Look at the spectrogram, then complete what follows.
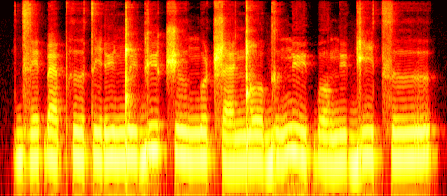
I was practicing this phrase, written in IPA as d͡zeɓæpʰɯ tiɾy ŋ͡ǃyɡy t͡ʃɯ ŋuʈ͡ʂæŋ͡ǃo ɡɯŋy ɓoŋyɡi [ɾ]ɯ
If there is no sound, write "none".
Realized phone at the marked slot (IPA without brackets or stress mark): t͡s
